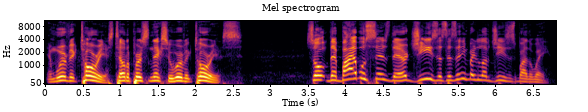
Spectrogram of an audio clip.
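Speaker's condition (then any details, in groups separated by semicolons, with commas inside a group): No condition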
